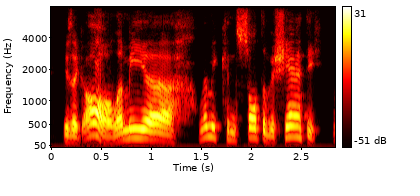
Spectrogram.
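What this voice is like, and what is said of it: Mild New York accent. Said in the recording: “He has kind of like a New York accent... it's not like over exaggerated”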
